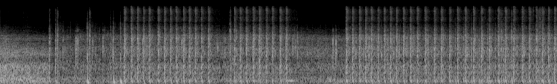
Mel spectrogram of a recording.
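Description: Rapid machine-gun bursts rattle in the video game Gates of Hell, with dense repeated shots broken by brief pauses between volleys, loud and close with no talking.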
